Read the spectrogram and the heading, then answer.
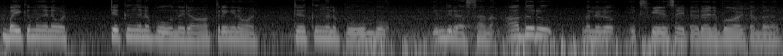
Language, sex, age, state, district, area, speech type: Malayalam, male, 18-30, Kerala, Malappuram, rural, spontaneous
